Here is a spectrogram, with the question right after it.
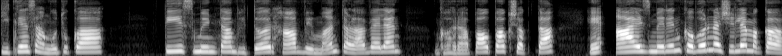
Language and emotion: Goan Konkani, surprised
